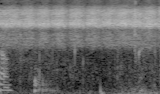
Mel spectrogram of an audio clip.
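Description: Steady, high-pitched chirring of an insect chorus, with a slight pulsing.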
